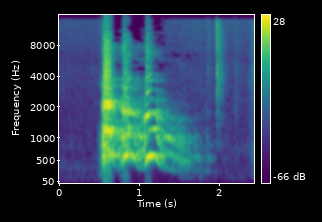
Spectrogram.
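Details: Small dog shouting at a little Bengal cat with one loud outburst: three quick sharp barks running into a long wavering howl that slides downward and fades over about a second.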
